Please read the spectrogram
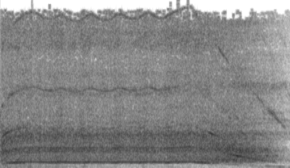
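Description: CK Turbo-Sharp X tungsten grinder running at full speed with a steady whine while TIG tungsten electrodes are ground on its diamond wheel, then switched off and winding down near the end.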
